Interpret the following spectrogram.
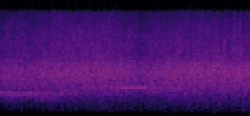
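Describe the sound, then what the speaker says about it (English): Audience applause fills an awards-show hall at The Game Awards, a steady dense wash of clapping from a large crowd, loud and continuous with no talking. "So please, a round of applause for our amazing devs."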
